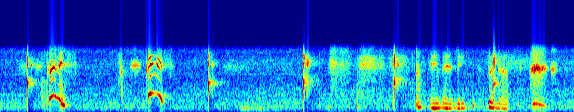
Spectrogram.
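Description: Short, sharp hiccup catches at irregular intervals from a baby, with soft infant vocal sounds and background noise; infant hiccups.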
